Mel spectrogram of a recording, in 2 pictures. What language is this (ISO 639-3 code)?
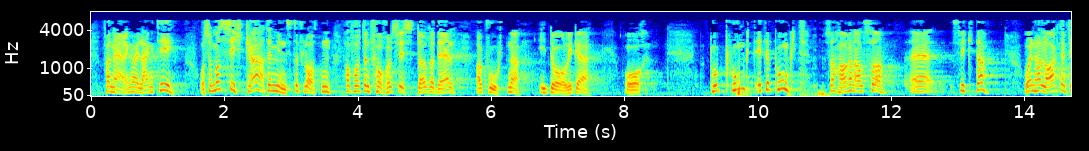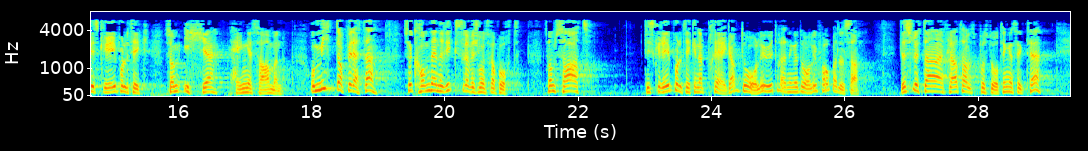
nno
